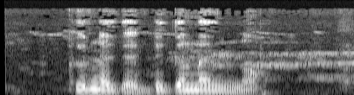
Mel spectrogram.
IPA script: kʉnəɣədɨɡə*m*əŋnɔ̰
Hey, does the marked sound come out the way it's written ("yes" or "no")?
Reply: yes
